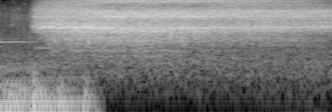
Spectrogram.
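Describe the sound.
A sustained, loud hiss like a snake's, steady, lasting over a second after a brief low rumble at the start; no voices.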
